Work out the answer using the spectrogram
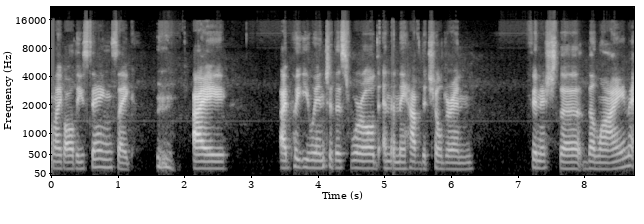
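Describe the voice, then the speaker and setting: Bright, chatty woman podcast host. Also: on the low side, poor audio. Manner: enthusiastic and chatty. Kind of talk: casual live-stream interview.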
